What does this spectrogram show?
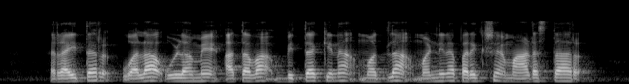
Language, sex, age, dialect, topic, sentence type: Kannada, male, 18-24, Northeastern, agriculture, statement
